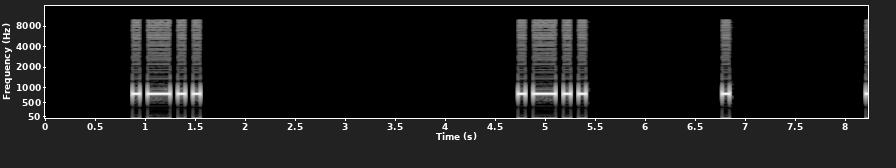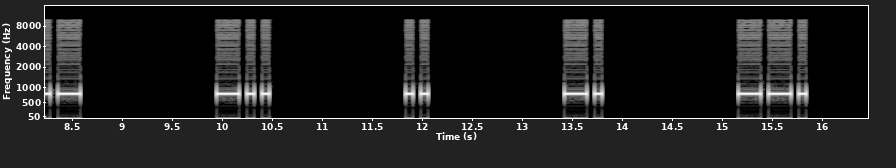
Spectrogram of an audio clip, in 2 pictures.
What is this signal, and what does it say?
Morse code, heard as a keyed tone, about 16 wpm, spaced as for 5 wpm, 800 Hz. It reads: L LEADING
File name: Ls / Single L m3s / Single L Prefixe 3x2 Twice @5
